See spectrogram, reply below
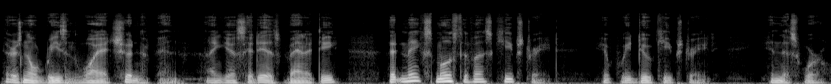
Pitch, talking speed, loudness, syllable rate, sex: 90 Hz, 210 wpm, -19 LUFS, 5.1 syllables/s, male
